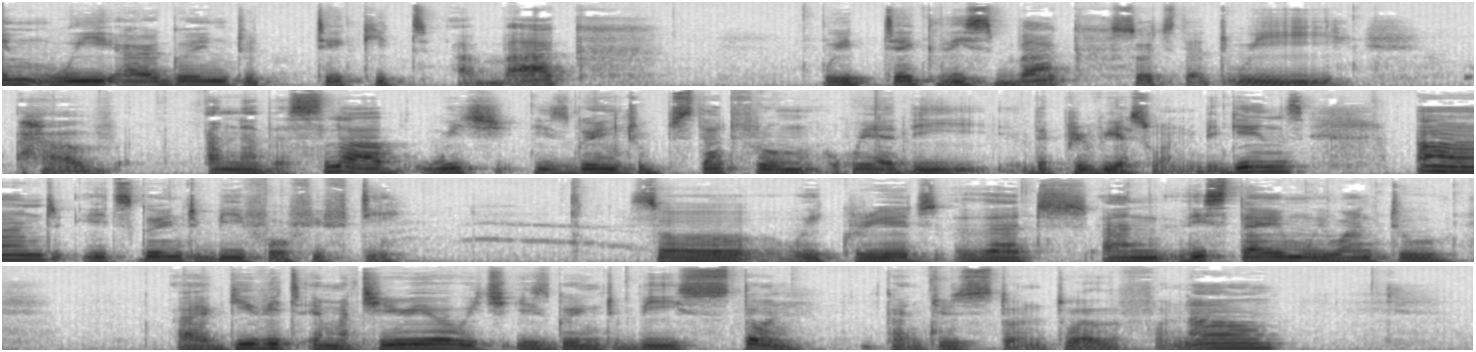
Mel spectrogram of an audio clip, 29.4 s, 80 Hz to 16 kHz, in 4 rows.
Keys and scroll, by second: 8.1 ctrl+t, 11.0-12.1 typing, 15.2-16.4 typing, 25.1-25.7 typing.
